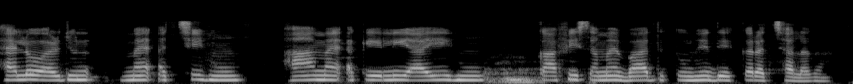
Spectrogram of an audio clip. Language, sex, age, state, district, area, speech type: Hindi, female, 30-45, Uttar Pradesh, Mau, rural, read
